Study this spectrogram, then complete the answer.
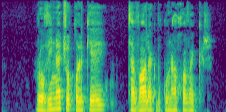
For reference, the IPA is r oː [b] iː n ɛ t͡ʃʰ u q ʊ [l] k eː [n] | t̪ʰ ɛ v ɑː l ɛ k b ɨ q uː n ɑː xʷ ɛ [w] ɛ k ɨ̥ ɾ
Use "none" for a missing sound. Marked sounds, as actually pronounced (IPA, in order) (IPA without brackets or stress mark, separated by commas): v, l, none, v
